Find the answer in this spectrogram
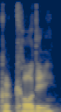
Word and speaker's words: Kirkcaldy: apart what town it's the town called Kodi which is spelled in a very strange way it's a little town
